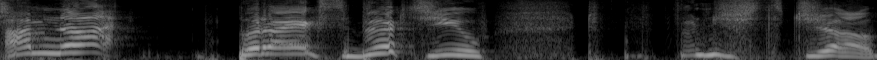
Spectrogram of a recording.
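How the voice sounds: In a put-on character voice, a woman talks at a slow pace with lively intonation. Her pitch is high and her tone fairly bright.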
